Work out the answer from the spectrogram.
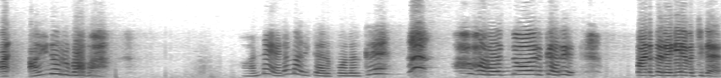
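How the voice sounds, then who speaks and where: Cheeky young prankster, very high-pitched, bright, teasing, faint hiss. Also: female voice, expressive, a little slow, long pauses, muffled recording. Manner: teasing, mock-apologetic, dramatic.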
